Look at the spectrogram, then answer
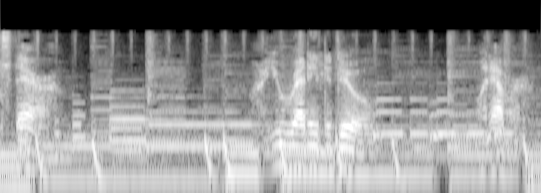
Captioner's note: none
